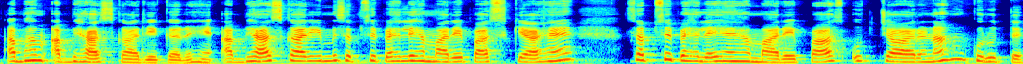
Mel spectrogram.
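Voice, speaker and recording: A woman's voice: on the high side, expressive, moderate pace. A woman teaching a school language lesson, patiently repeating words and asking her pupils questions she then answers herself, calling them her children. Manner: addresses pupils affectionately as children. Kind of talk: slow classroom lesson explanation.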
